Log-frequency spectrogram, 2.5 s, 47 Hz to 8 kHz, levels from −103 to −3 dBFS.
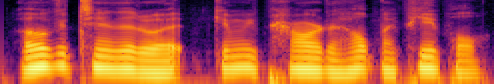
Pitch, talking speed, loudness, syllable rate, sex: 120 Hz, 220 wpm, -18 LUFS, 6.7 syllables/s, male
